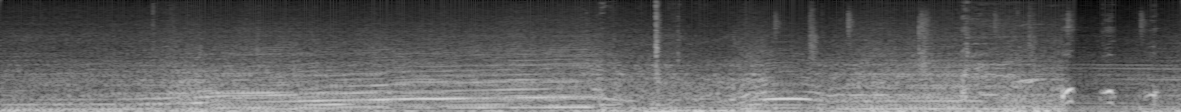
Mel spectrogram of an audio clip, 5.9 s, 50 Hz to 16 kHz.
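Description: A Porsche Carrera GT's V10 engine revs hard in second gear, its loud, sustained howl rising and falling across several pulls before a sharp lift-off near the end.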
